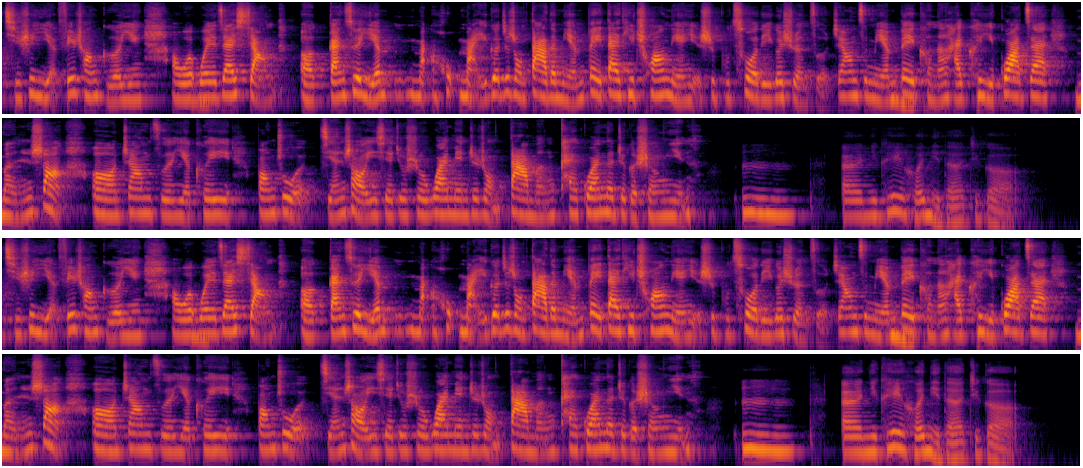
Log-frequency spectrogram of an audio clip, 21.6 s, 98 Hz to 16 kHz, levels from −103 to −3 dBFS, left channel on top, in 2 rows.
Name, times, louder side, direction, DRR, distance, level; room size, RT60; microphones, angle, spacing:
voice 1, 0.0-2.7 3.0-17.7, equal, ahead, 0.7 m, -37 dB
voice 2, 18.2-18.7 19.2-21.0, right 5 dB, 75° right, 0.6 m, -43 dB
19.0 x 7.3 x 5.4 m
head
